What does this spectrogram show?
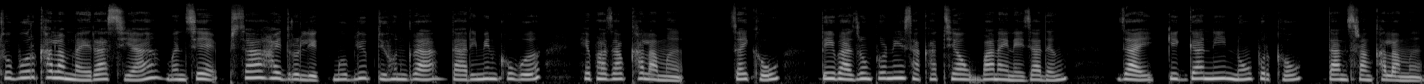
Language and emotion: Bodo, neutral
